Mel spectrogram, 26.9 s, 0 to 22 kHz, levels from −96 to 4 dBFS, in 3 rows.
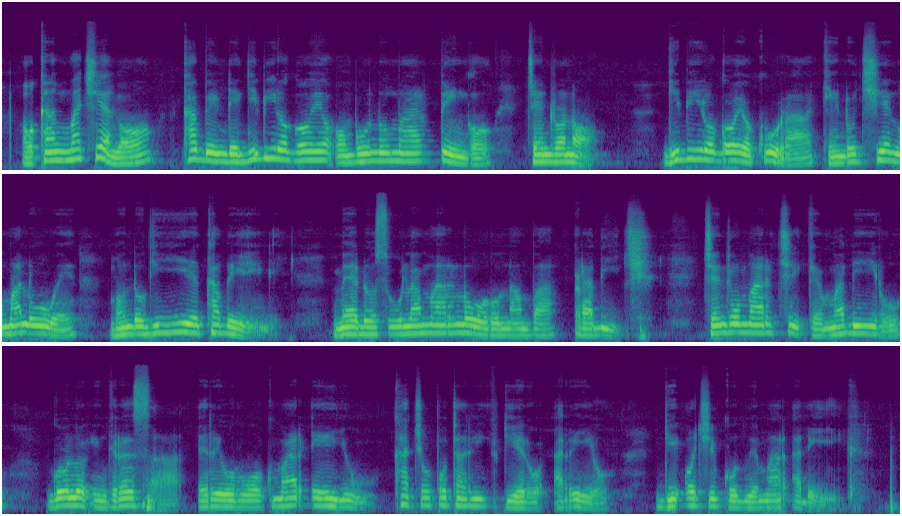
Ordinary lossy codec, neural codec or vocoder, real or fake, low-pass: none; codec, 32 kHz, 1.9 kbps, SNAC; fake; 14.4 kHz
